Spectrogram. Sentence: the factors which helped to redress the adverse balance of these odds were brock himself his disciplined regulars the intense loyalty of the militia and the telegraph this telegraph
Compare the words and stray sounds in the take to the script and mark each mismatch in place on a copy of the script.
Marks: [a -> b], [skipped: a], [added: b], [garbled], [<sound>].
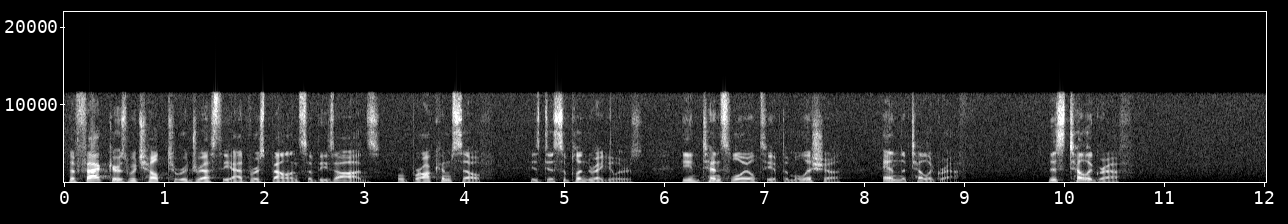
the factors which helped to redress the adverse balance of these odds were brock himself his disciplined regulars the intense loyalty of the militia and the telegraph this telegraph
